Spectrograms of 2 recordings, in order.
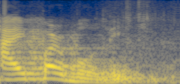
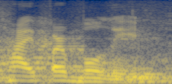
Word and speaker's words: hyperbole: You have to pronounce হাইপারবোলি, নট হাইপারবোল।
